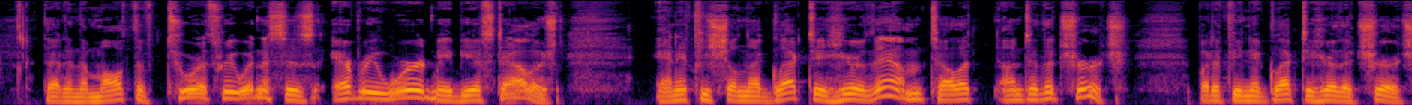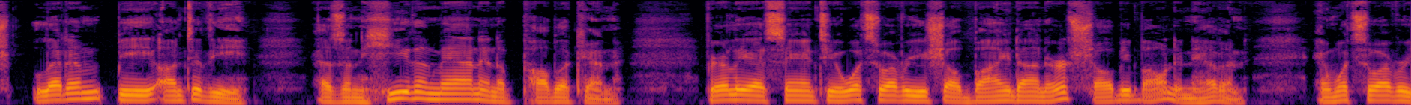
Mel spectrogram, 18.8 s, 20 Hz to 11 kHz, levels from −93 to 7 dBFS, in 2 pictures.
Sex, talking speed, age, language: male, 205 wpm, 50-69, English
